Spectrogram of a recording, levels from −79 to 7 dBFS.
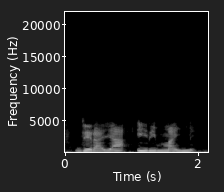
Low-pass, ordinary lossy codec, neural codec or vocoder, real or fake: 5.4 kHz; none; none; real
